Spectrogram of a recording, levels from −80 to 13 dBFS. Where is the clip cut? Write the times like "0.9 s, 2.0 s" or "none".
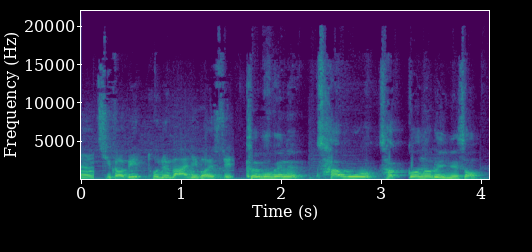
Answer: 1.5 s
